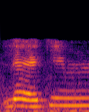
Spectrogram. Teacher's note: انا مديت النون جبت الغنه بتاع النون المشدده ومديت النون الالف بيض الطبيعي.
